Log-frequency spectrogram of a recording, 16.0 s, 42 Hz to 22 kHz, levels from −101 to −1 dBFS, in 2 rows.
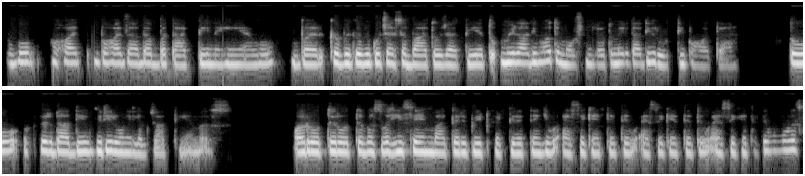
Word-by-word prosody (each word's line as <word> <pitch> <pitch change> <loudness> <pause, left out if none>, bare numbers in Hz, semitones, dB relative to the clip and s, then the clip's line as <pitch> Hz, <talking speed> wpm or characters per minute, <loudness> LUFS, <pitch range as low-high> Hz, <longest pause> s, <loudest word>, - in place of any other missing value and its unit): वो 255 0 +2 0.2
बहुत 245 -1 -3 0.2
बहुत 245 -2 -2
ज़्यादा 235 -1 -1
बताती 210 +1 -2
नहीं 220 0 0
है, 215 - -6
वो 225 +3 -4 0.3
बर 215 -1 +2
कभी-कभी 230 -1 +5
कुछ 240 +2 +2
ऐसा 235 0 0
बात 210 0 -2
हो 215 - +3
जाती 215 0 -1
है 215 - +1
तो - - +1
मेरी 250 0 +7
दादी 240 0 +1
बहुत 270 +3 0
इमोशनल 220 -1 -2
है, 210 - -7
तो 230 - -5
मेरी 235 +1 0
दादी 255 +3 -1
रोती 215 +1 -3
बहुत 195 -2 -15
है, 190 - -14 0.6
तो 240 0 +5 0.2
फिर 240 -1 +5
दादी 225 +1 +2
मेरी 235 +1 +3
रोने 215 -1 +2
लग 190 - -5
जाती 100 - -9
हैं 235 -1 -7
बस - - -13 0.7
और 220 +1 +5
रोते-रोते 225 0 +4
बस 225 - -1
वही 225 0 +4
सेम 225 -1 +4
बातें 215 +1 0
रिपीट 215 -1 0
करती 210 0 -3
रहती 205 +2 -2
हैं 210 - +1
कि, 220 - +2
"वो 235 - -3
ऐसे 200 +2 -3
कहते 210 0 -6
थे - - 0
वो - - -6
ऐसे 200 +2 -7
कहते 210 0 -6
थे 225 - -2
वो - - -4
ऐसे 210 +1 -5
कहते 215 +1 -9
थे" 240 - -1
वो 245 +1 -5
बस 260 - -3
225 Hz, 230 wpm, -22 LUFS, 215-235 Hz, 0.7 s, मेरी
